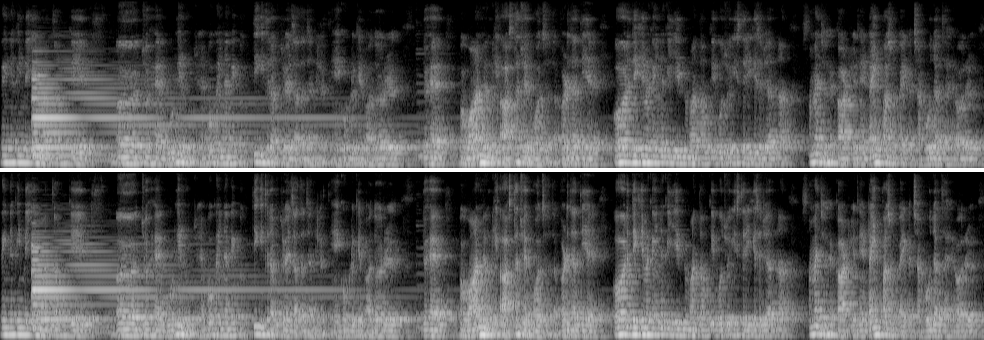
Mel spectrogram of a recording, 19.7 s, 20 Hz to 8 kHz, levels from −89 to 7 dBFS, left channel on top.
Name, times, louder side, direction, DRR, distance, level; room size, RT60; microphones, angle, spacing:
voice 1, 0.0-1.7 2.3-7.9 8.4-8.8 9.1-11.9 12.3-15.7 16.2-19.5, equal, 50° right, 0 dB, 0.5 m, -20 dB
Piano, 0.6-11.7, equal, 85° right, 0.7 m, -27 dB
sound 1, 1.1-9.1, left 2 dB, 15° left, 1.0 m, -35 dB
2.5 x 2.1 x 2.7 m, 1.4 s
head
